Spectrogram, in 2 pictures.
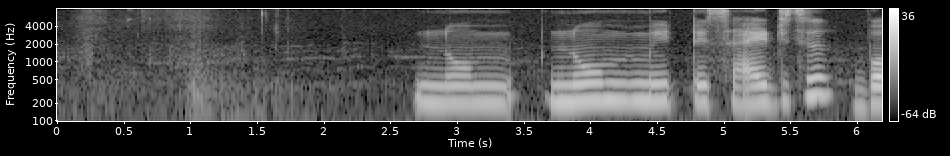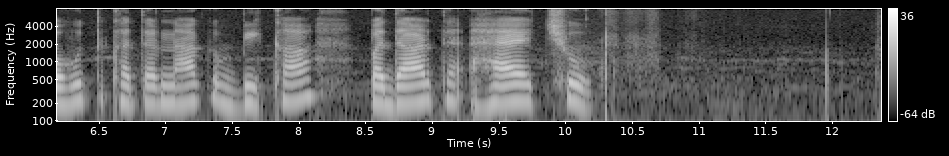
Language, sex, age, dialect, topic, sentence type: Maithili, female, 25-30, Eastern / Thethi, agriculture, statement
